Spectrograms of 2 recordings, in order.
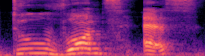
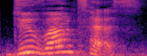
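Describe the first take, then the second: First: 'du wohnst es' slow, each word pushed out separately; hard, open vowels in 'du wohnst es'; harsh Armenian delivery. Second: 'du wohnst es' higher, gliding with rounded English oh; smooth, lilting, Anglicised 'du wohnst es'; softer learner pronunciation. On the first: Shown as a demonstration. Teacher asking how are you in Armenian, harsh demo. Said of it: "sounds much harsher than when". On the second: Retold or imitated. Teacher imitating how many people pronounce it, softened demo. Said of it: "a lot of people pronounce it like".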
